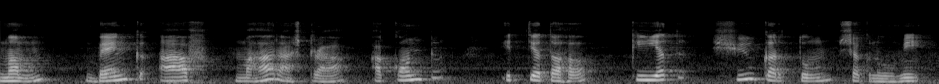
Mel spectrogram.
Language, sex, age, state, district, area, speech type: Sanskrit, male, 45-60, Rajasthan, Bharatpur, urban, read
